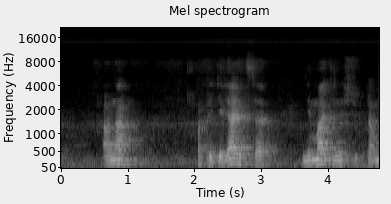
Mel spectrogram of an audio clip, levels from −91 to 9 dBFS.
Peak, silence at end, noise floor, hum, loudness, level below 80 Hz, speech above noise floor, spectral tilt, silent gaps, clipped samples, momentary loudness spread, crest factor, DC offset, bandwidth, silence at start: -16 dBFS; 0 s; -58 dBFS; none; -36 LUFS; -68 dBFS; 23 dB; -7.5 dB/octave; none; under 0.1%; 19 LU; 22 dB; under 0.1%; 19.5 kHz; 0 s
